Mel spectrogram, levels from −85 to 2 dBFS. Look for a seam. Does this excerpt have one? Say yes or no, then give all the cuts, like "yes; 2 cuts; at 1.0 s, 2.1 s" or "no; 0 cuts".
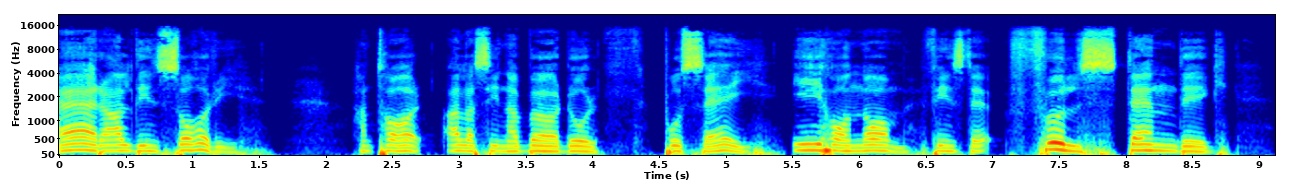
yes; 1 cut; at 5.4 s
